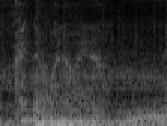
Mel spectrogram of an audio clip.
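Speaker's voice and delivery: soft, hushed, unvoiced, reassuring whisper.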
